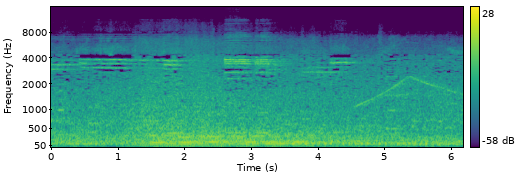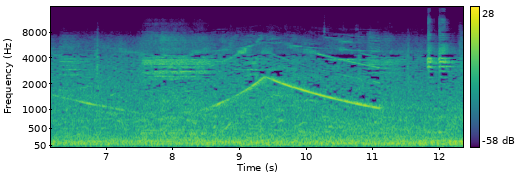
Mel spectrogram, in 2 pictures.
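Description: A siren wailing twice, each cycle rising in pitch and then falling slowly, over a steady rumble of street traffic.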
